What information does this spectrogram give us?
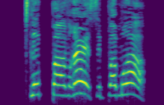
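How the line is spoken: Shrill yelping. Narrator (French): glapiquait-elle

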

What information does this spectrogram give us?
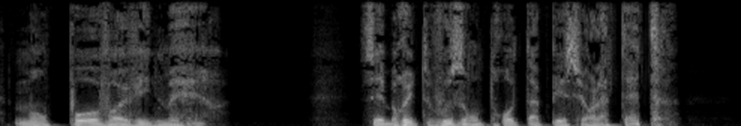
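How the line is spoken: Sneering laugh. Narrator (French): ricana-t-il

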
